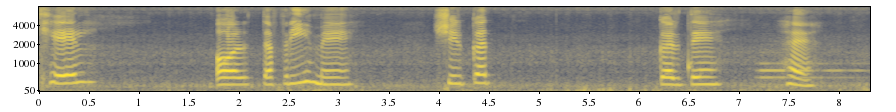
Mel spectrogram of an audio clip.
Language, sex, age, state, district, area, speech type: Urdu, female, 18-30, Bihar, Gaya, urban, spontaneous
